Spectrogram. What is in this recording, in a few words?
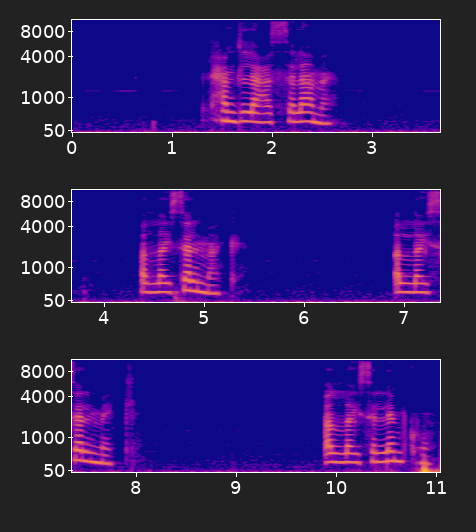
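greet arrival, arabic, Jordanian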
